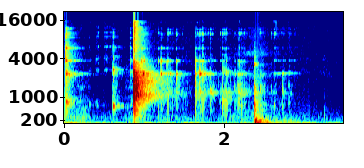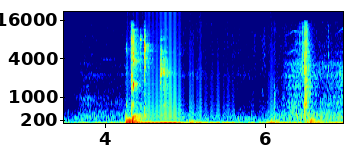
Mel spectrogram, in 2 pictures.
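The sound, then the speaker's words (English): A sharp clink as an ice sphere drops into an emptied rocks glass, followed by a few soft, dull knocks and brief rattles against the glass. “Now I'm gonna add a sphere cube.”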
